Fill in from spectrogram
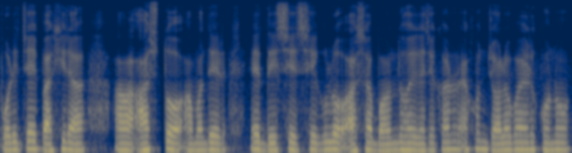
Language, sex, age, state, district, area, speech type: Bengali, male, 18-30, West Bengal, North 24 Parganas, rural, spontaneous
